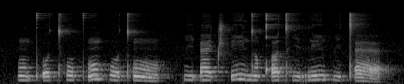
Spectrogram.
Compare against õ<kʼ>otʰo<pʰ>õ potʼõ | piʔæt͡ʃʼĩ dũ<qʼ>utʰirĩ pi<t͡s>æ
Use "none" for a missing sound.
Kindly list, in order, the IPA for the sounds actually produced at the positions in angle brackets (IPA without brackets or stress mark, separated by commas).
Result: pʼ, pʼ, qʼ, tʼ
